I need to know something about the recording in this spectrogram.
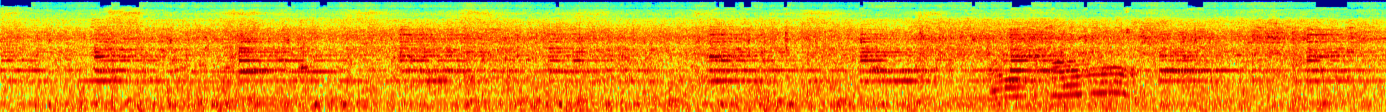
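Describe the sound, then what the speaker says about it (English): A Climax steam locomotive rumbles along a short-line railroad in the Pacific Northwest, heard from the cab as a dense continuous clanking and chugging with steady mechanical tones, loud and close throughout. "The Rock Train features one of the rarest cab rides ever caught on video, and one you'll never forget in the notoriously cantankerous Climax locomotive"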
